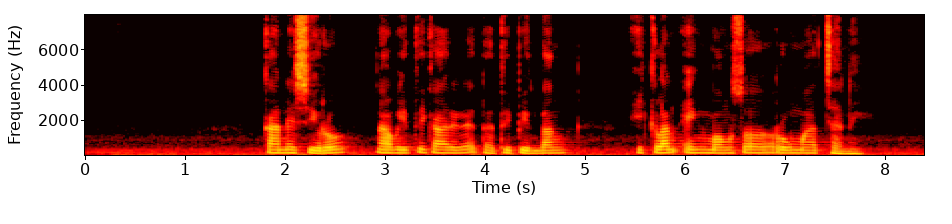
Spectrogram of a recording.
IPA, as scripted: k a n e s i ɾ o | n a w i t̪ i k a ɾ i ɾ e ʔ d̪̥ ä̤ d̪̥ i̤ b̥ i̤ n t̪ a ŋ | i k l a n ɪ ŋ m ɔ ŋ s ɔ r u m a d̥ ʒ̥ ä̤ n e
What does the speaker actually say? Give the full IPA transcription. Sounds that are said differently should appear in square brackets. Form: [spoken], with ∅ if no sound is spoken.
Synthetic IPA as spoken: k a n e s i ɾ o | [ŋ] a w i t̪ i k a ɾ i ɾ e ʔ d̪̥ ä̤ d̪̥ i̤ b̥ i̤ n t̪ a ŋ | i k l a n ɪ ŋ m ɔ ŋ s ɔ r u m a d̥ ʒ̥ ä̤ n e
